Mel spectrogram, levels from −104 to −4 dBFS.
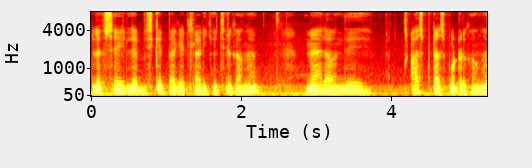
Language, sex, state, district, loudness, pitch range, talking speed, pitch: Tamil, male, Tamil Nadu, Namakkal, -18 LUFS, 115-125 Hz, 115 wpm, 120 Hz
